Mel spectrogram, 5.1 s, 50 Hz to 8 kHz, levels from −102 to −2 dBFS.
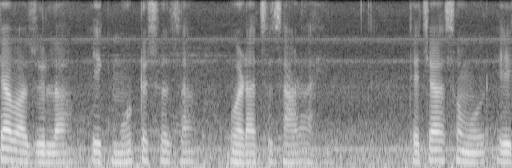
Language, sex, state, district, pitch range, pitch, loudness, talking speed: Marathi, male, Maharashtra, Pune, 120-135 Hz, 125 Hz, -19 LUFS, 130 wpm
